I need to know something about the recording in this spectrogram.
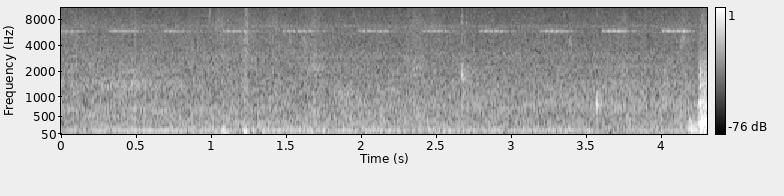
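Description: Faint insect chirping: a short high chirp repeated evenly about two to three times a second, over a low steady hum.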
